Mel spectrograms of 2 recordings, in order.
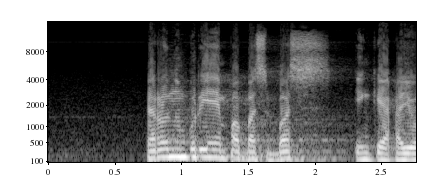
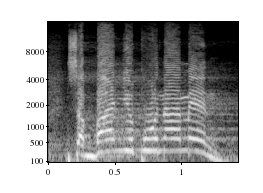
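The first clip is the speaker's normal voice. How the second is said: put-on kid's answer. [name] answers.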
